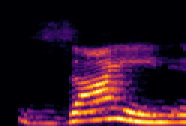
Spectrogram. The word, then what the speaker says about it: zayin: Zayin is more of a lazy Z, like the letter Z.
